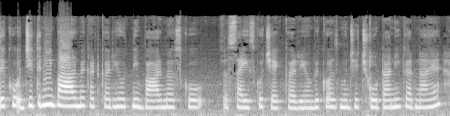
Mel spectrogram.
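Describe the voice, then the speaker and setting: Soft-spoken and fairly high in pitch, a woman talks with fairly even intonation. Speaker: beauty/craft YouTuber. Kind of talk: tutorial. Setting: at home at night. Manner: quiet, soft-spoken; slow.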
